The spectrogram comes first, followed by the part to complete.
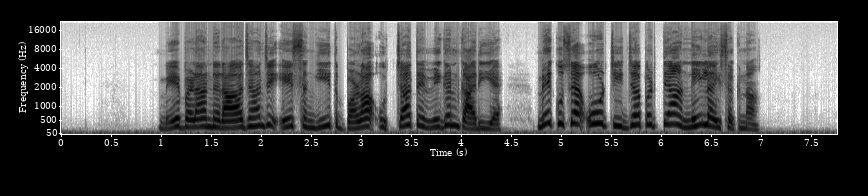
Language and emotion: Dogri, angry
